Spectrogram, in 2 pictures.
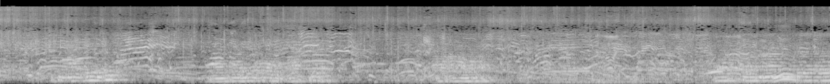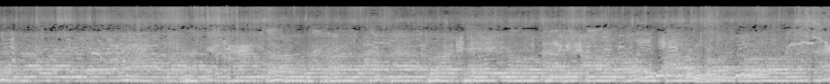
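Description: A crowd of women and children chatter and call out nearby.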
